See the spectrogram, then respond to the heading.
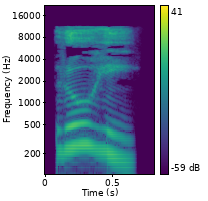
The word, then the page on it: ರುಹೆ: Kannada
